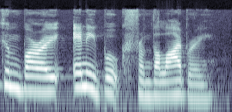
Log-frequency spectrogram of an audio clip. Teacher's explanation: When the word any is stressed, this tells us that we're talking about an unrestricted quantity or unlimited choice.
